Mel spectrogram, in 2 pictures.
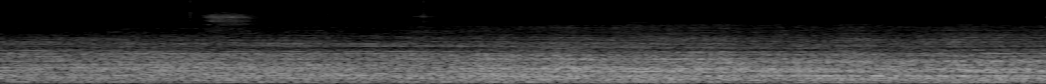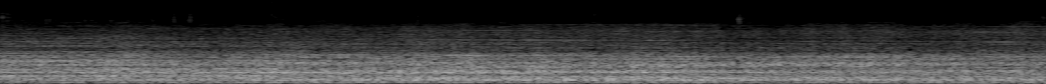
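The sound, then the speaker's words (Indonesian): A steady, broad roar of an airplane passing overhead, holding fairly constant in loudness for the whole stretch with no clear rise or fade, and no distinct voices over it. “ternyata bapak ini sebentar pesawat”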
